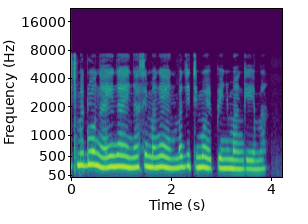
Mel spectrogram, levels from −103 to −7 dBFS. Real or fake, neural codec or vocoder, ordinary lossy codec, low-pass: real; none; none; 7.2 kHz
